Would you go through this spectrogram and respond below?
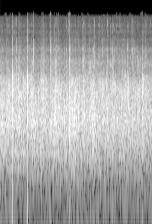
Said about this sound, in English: You can clap if you like it.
